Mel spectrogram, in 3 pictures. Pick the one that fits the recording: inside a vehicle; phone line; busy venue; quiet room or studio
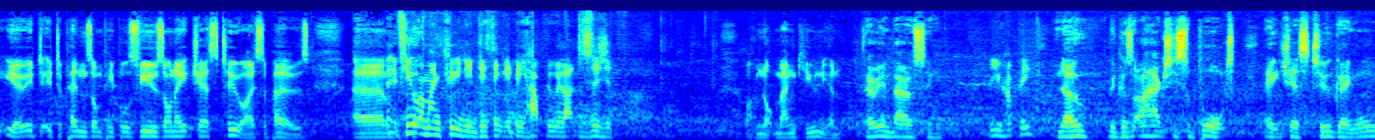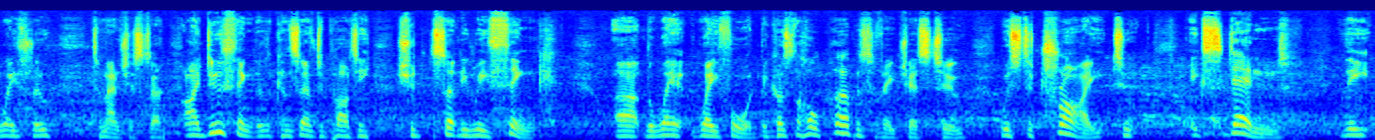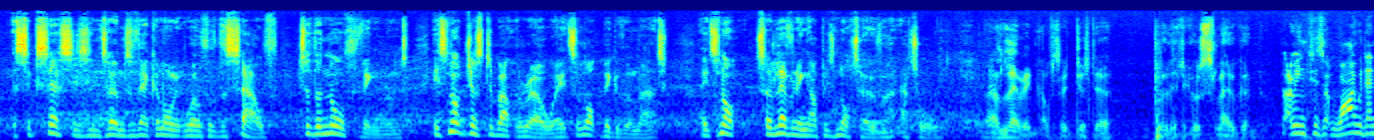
busy venue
